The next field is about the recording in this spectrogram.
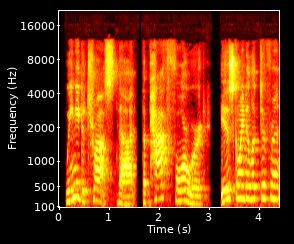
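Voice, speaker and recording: A woman speaks with a plain, everyday voice. Her intonation is lively. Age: 60s. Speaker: utility executive. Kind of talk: podcast interview.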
